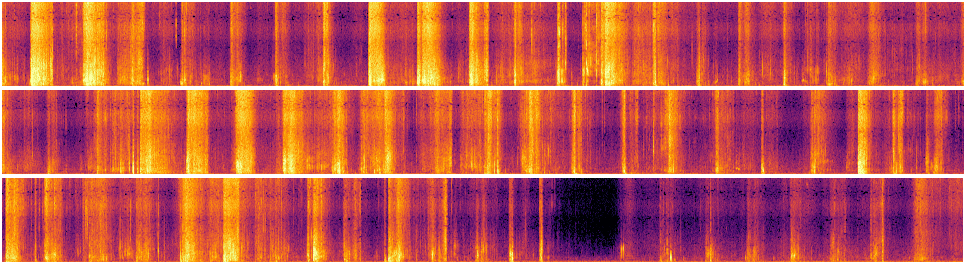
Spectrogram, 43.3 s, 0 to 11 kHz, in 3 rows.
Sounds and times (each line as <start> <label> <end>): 0.0 Footsteps, walking in the forest in the winter, ice and snow 43.2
